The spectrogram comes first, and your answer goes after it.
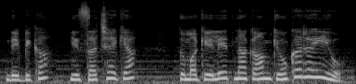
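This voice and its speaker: Caring working sister-in-law for a family audio drama, female actor: highish voice, protective, gentle advice. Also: lively intonation, moderate pace, soft background music, natural voice. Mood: concerned. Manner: concerned, gently advising. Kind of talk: dramatized moral story.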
